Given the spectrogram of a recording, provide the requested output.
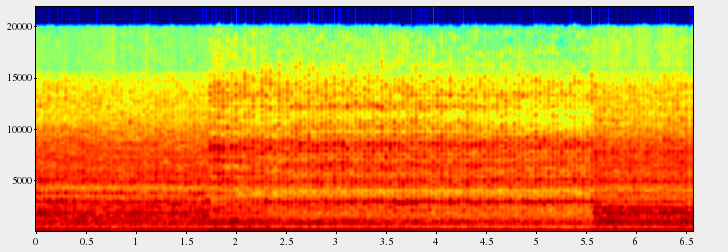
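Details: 4JJ1 diesel swapped into a Nissan Patrol, first start after an aluminium intercooler pipe extension with the sensor fitted at its end, settles into a firm, regular idle with a slight step in speed partway and no knock or miss; it sounds healthy.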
